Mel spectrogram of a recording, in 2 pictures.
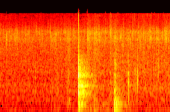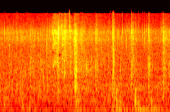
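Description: Chicken strips, garlic and onion sizzling in a hot wok, with a sharp knock about a second in. From about three seconds in, a utensil stirs through the food with a louder sizzle and quick clicking strokes against the wok.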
